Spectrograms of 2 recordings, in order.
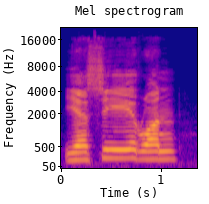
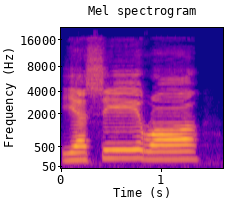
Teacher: زیر سی، یسی، را دو زبر ون، یسیرن، آگے آیت یسیرا، آیت کرنے کی صورت میں را الف کے ساتھ ایک زبر پڑھیں گے، دو زبر کو نہیں پڑھیں گے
